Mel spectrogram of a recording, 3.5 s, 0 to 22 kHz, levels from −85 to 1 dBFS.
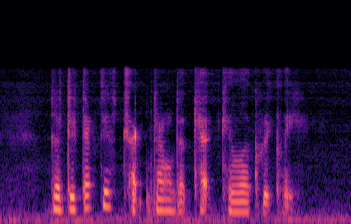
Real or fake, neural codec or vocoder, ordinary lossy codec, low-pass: fake; codec, 32 kHz, 1.9 kbps, SNAC; none; 7.2 kHz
